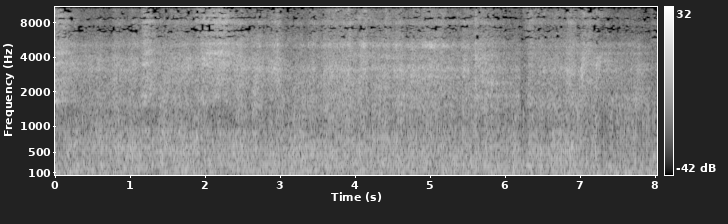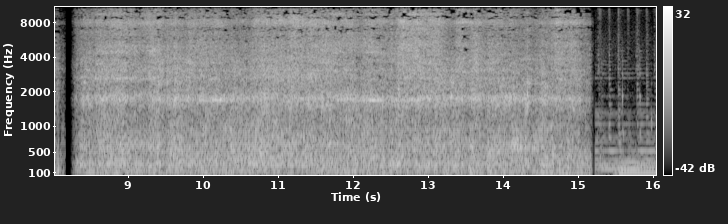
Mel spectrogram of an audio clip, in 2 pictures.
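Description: Islampur–Hatia Express coaches running at speed, heard from a coach doorway: steady loud noise of wheels on the rails, broken by a short gap about halfway through, with a faint high whine after it. Music comes in near the end.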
